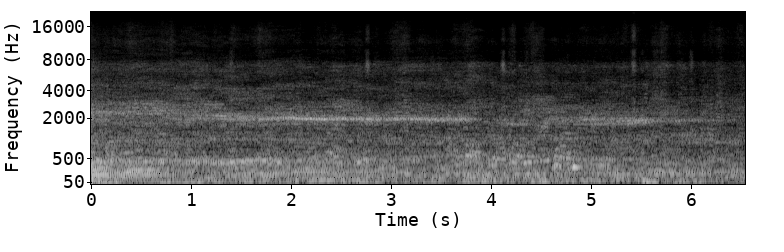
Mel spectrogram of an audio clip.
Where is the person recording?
in a residential area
